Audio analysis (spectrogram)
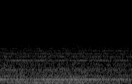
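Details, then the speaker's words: Desktop PC; steady, even whir with a faint fixed hum, fans running at a hefty speed and noisy, Q-Fan tuning considered to slow them. PC fans running loud at high speed. "Those fans seem to be running at quite a hefty speed. Should we do the Q fan training just to see if that will drop it down a bit?"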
